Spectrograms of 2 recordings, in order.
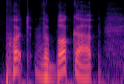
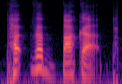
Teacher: So the U vowel in what Eckert describes as petulant drama princess speech often comes out as more of an uh sound. So in the phrase, put the book up, you get something like, put the buck up, or something like that.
